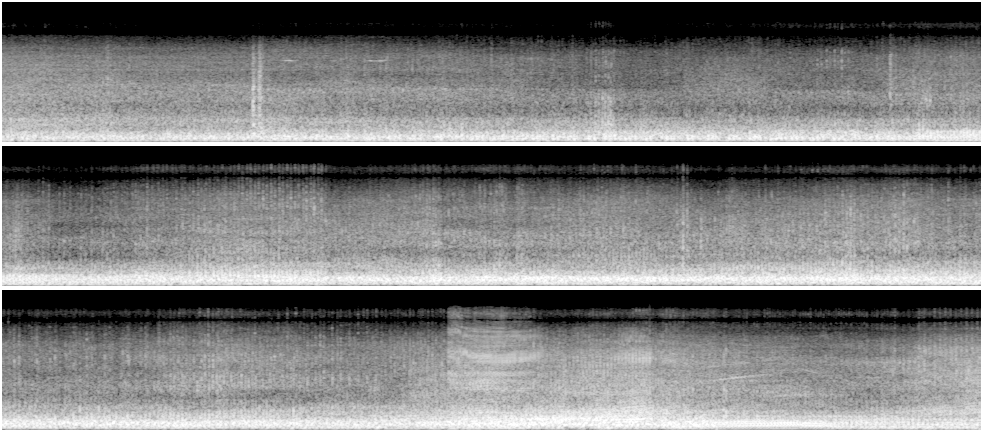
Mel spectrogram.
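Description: Harley-Davidson Road King Special motorcycle under way, its V-twin engine running steadily. The sound grows louder about ten seconds in, and the engine note rises and falls near the end.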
